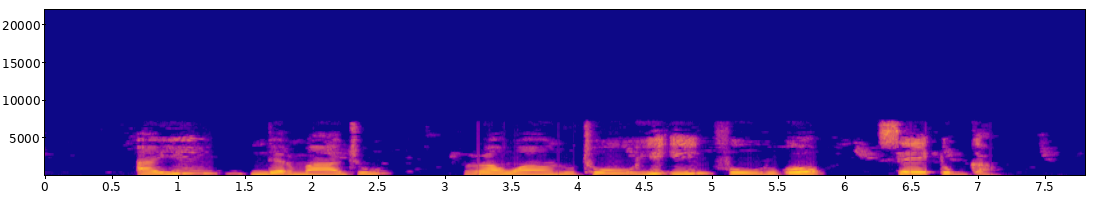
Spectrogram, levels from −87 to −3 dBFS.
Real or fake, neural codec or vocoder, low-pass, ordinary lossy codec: real; none; 7.2 kHz; MP3, 64 kbps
